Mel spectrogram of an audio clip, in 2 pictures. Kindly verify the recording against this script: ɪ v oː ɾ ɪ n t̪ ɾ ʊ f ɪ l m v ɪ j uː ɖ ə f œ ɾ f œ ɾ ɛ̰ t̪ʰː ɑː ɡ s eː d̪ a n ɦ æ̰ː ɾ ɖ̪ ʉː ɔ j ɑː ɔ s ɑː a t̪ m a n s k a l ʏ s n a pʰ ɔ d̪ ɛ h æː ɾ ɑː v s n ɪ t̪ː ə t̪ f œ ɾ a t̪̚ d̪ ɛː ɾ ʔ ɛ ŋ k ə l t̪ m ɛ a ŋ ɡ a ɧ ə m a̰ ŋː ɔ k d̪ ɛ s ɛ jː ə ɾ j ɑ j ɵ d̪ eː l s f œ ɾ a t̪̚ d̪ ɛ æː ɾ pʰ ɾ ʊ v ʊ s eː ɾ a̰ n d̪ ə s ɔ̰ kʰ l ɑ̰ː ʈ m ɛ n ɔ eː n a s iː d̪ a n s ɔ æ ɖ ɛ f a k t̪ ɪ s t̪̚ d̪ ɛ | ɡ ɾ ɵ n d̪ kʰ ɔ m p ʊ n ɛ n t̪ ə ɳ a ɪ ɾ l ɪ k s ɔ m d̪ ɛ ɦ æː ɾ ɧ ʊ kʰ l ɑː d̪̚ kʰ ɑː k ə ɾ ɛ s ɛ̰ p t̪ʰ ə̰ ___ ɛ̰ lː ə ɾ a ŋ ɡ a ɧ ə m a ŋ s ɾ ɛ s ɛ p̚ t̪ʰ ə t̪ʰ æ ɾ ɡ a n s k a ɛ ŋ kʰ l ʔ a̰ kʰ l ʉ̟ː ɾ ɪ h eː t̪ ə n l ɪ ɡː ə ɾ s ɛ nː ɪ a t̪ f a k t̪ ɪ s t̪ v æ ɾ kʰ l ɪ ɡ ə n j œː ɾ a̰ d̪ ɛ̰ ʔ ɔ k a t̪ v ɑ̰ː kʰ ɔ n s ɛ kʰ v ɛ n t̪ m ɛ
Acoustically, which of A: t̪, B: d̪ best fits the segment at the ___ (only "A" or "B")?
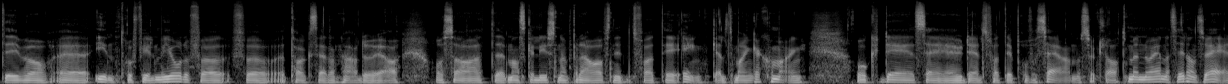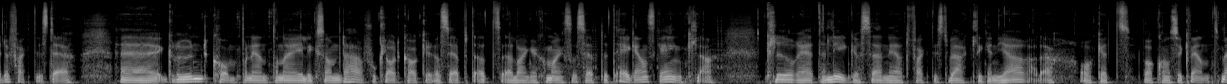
A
